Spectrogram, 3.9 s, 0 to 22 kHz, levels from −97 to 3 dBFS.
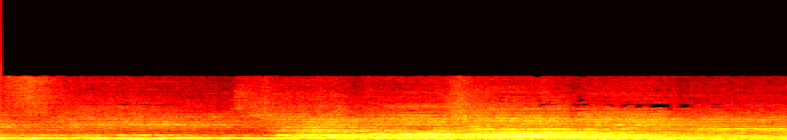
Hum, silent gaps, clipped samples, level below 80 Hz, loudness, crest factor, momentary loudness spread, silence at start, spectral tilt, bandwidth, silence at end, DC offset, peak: none; none; under 0.1%; -52 dBFS; -16 LUFS; 14 dB; 8 LU; 0 s; -5.5 dB/octave; 10.5 kHz; 0 s; under 0.1%; -2 dBFS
